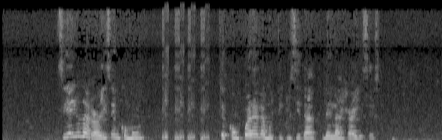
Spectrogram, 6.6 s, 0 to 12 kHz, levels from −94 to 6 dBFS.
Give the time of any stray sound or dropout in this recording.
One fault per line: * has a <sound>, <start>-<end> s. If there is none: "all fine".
* has a laugh, 2.4-3.2 s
